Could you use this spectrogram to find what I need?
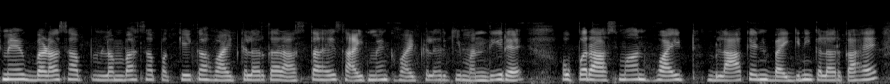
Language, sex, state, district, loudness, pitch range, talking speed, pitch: Hindi, female, Bihar, Jamui, -21 LUFS, 195-225 Hz, 200 wpm, 210 Hz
